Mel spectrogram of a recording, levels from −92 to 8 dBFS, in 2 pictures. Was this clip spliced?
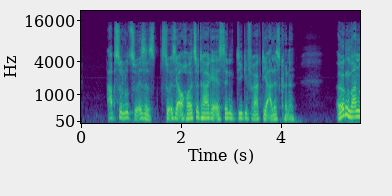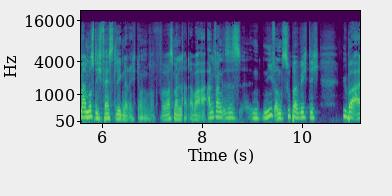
yes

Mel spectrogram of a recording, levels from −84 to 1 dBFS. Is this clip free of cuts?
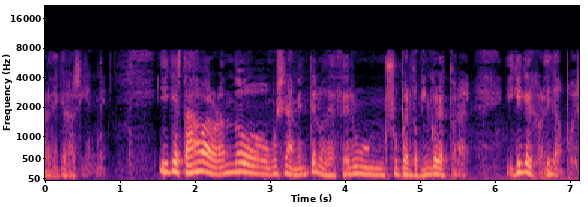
yes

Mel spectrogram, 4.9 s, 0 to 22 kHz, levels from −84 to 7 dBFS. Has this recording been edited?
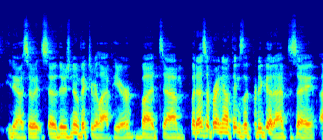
no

